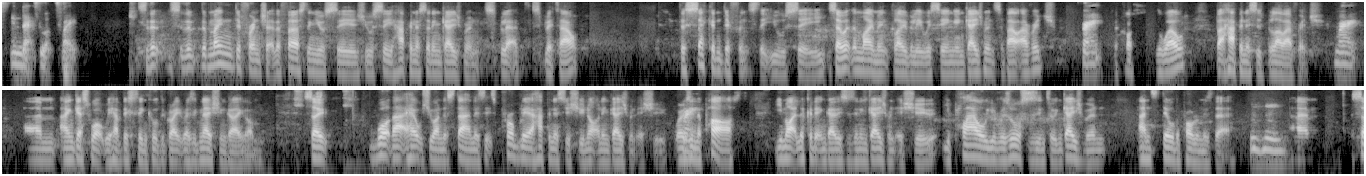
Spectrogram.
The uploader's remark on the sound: live and direct from this years CIPD conference in my home town of Manchester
